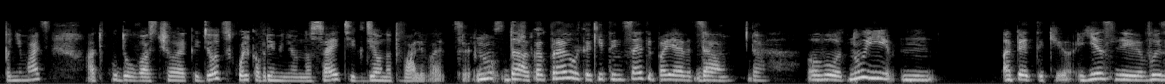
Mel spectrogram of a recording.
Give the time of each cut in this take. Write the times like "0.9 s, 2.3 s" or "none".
4.7 s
